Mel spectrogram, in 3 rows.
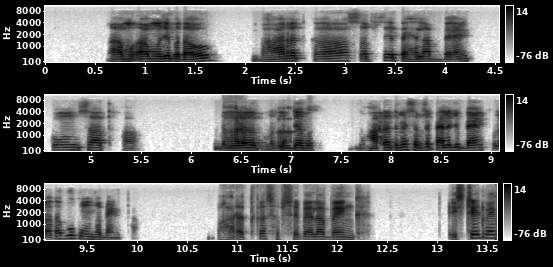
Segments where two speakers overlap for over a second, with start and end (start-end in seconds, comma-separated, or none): none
